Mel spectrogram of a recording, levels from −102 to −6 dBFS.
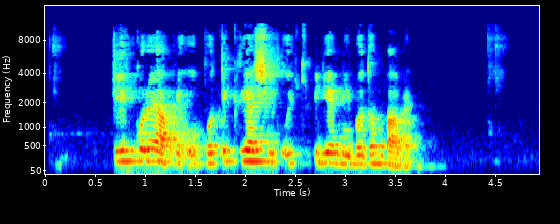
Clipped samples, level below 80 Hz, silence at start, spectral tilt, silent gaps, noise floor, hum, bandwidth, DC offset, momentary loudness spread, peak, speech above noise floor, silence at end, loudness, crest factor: under 0.1%; -70 dBFS; 0.7 s; -6 dB/octave; none; -76 dBFS; none; 11 kHz; under 0.1%; 11 LU; -8 dBFS; 51 dB; 1.2 s; -26 LUFS; 18 dB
